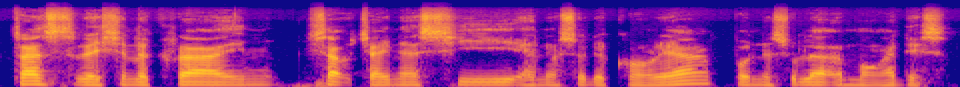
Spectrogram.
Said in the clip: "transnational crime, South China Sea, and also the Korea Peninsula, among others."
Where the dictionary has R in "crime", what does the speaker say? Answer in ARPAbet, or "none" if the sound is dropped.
R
